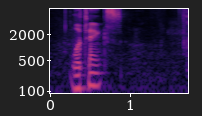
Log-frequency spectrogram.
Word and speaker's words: Latinx: You have to pronounce the X. Latinx.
